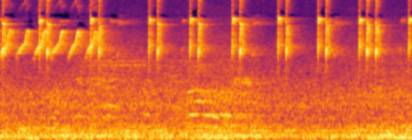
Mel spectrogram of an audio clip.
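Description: A squirrel gives rapid, high-pitched chirps and sharp chips in uneven bursts.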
